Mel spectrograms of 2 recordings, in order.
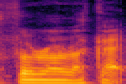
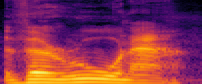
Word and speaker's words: Verona: Veronica yes it was no it's not Veronica it's Verona I'm getting a name wrong it's Verona Park I sorry Verona Park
